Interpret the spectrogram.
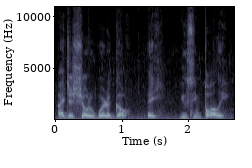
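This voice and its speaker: An actor playing a modest young male mobster driver who talks in a low-key way. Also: brisk, close to an everyday voice. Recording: game audio with clear background noise.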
